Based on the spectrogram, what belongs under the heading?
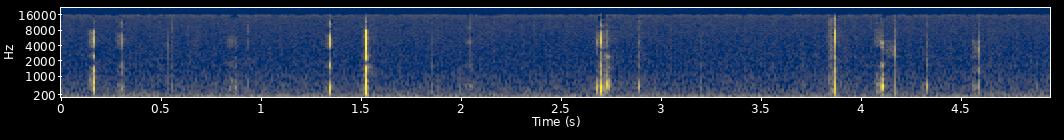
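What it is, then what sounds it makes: Plastic hand cream tube tapped with nails. Long nails tap a small green plastic Kamill hand cream tube. About eight quiet, irregularly spaced, short dry clicks with almost no ring sound over a near-silent background.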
